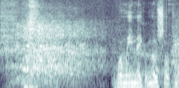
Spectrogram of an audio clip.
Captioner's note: laughter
